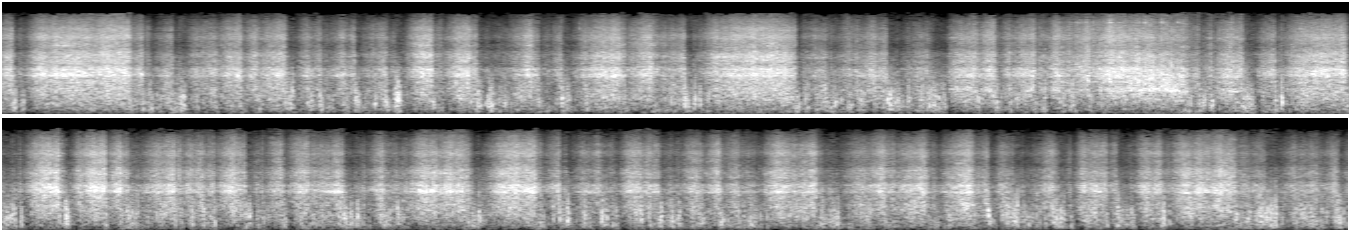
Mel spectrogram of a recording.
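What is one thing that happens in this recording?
Cars and trucks rush past on a motorway with a steady roar of tyres.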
